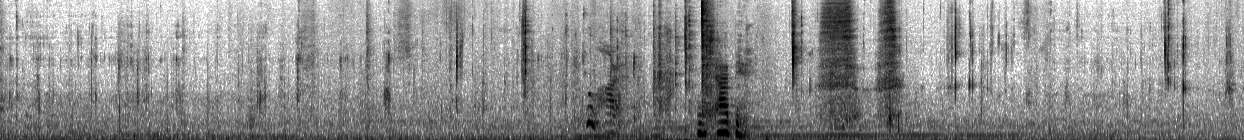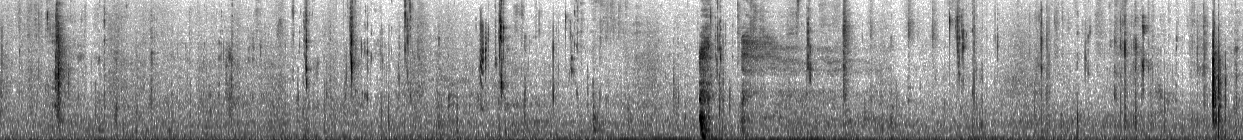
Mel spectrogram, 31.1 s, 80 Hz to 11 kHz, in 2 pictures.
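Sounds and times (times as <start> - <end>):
person chewing: 0.0 - 8.7, 9.7 - 31.0.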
